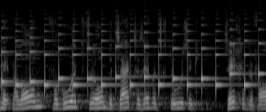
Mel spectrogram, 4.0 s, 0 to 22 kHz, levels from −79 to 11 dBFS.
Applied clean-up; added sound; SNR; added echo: none; Ringtone; 0 dB; none.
